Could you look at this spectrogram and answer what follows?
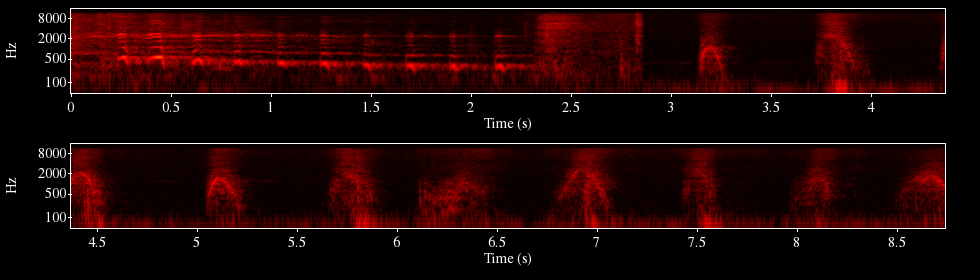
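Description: A drawn-out squeal falling in pitch for about two seconds. It is followed by a regular series of short scratchy swishes, about one and a half a second, from a cat's paws stepping on a wooden floor.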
